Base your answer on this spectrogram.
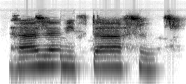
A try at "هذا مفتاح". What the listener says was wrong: مفتاح. اب ہاں پہ کلکلا نہیں ہے. مفتاح. ھذا مفتاح.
